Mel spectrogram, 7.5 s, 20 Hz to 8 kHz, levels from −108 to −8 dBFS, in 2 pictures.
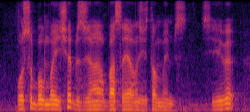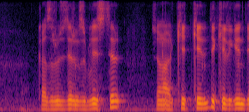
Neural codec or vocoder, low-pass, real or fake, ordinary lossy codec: none; none; real; none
